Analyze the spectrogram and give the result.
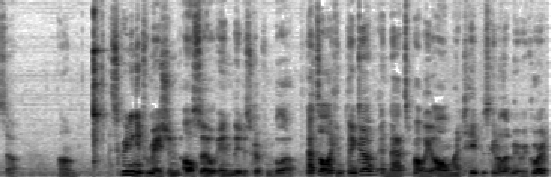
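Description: A man keeps a fairly quick pace while light background noise sits underneath. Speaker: video blogger. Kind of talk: casual vlog chat. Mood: relaxed and upbeat. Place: home room. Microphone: camera far.

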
